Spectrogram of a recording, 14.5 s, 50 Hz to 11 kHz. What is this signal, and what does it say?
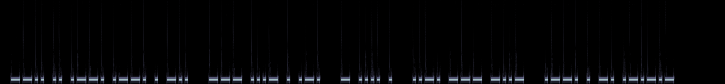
Morse code, heard as a keyed tone, about 20 wpm, 700 Hz. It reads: ZIPPED OVER THE FOX PEN.
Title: Pangram Challenge v2 - 20wpm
